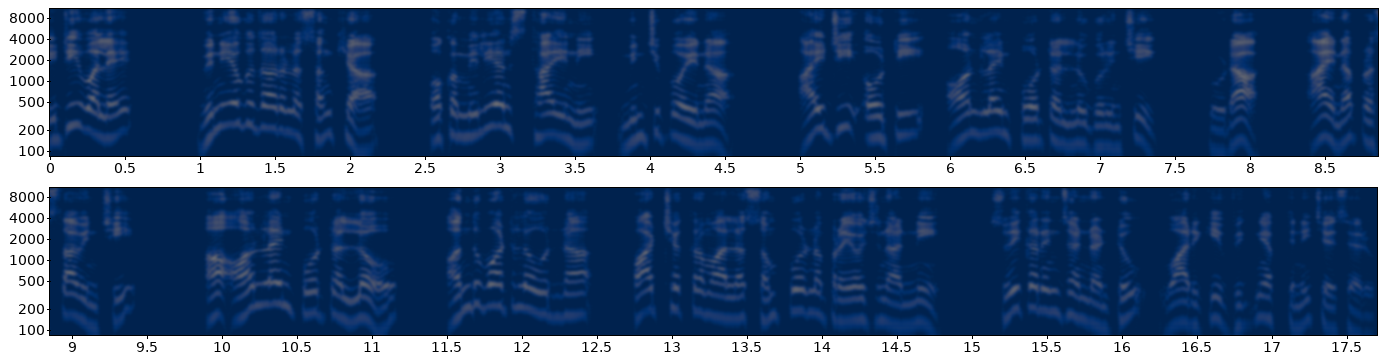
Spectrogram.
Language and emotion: Telugu, neutral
